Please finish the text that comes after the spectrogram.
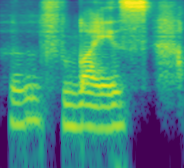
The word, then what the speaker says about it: weiß: Wissen, wüsste, gewusst, and weiß.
